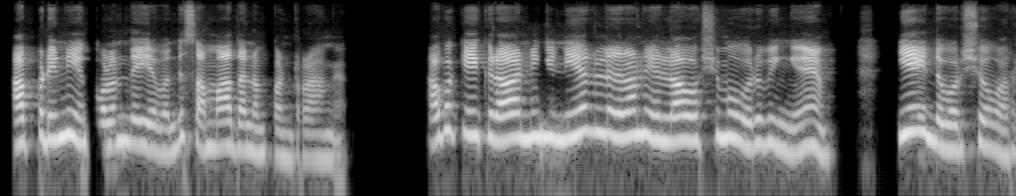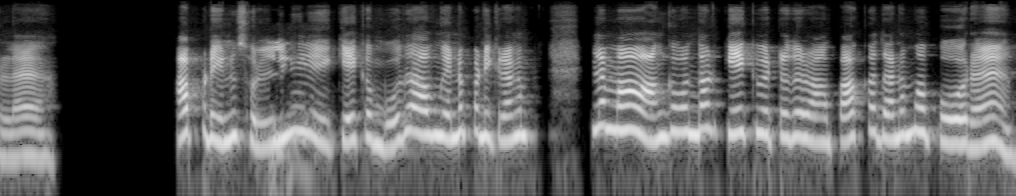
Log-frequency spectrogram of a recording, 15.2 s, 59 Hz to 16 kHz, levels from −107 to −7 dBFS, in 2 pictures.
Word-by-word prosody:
அப்பிடின்னு 310 +4 +1
என் 270 - -9
குழந்தைய 250 0 0
வந்து 215 +10 -6
சமாதானம் 230 -3 -1
பண்றாங்க. 175 -1 -10 0.8
அவ - - -2
கேட்குறா, 315 -4 +4 0.2
நீங்க 315 0 +2
நேர்ல 360 +2 +2
தான 340 0 +1
எல்லா 280 0 +2
வருஷமும் 295 0 -3
வருவீங்க. 245 -4 -5 0.9
ஏன் 375 0 +8
இந்த 265 -4 0
வருஷம் 230 +2 -6
வரல? 180 -2 -10 1.2
அப்பிடின்னு 305 -3 0
சொல்லி 270 +5 -1 0.4
கேட்கும்போது, 275 +1 -1
அவுங்க 335 0 +1
என்ன 350 +4 +1
பண்ணிக்கிறாங்க. 320 -2 0 0.5
இல்லம்மா! 395 -2 +2 0.2
அங்க 320 +4 -1
வந்தாலும் 390 +2 -1
கேக் 360 +1 +5
வெட்டுறது 320 -1 -2
நான் 275 0 -6
பாக்க 355 +5 -2
தானம்மா 340 +4 -1
போறேன். 265 +1 +2
290 Hz, 130 wpm, -23 LUFS, 250-335 Hz, 1.2 s, ஏன்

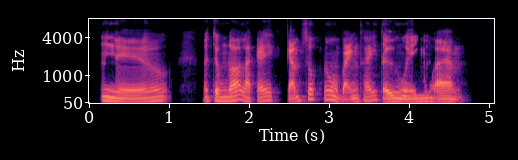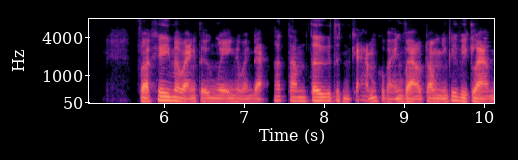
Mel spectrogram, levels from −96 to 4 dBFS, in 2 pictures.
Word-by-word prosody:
Ừm, 130 - -1
hiểu. 105 +3 0 0.4
Nói 125 - -4
chung 120 -2 +1
đó 140 +6 +3
là 145 - -1
cái 125 +4 0 0.2
cảm 125 - +2
xúc 175 +8 -2
đúng 160 0 -1
không? 140 - -2
Bạn 90 +4 +2
thấy 125 +6 -3
tự 95 +1 +3
nguyện 95 -1 0
bạn 105 +1 -3
làm 90 -3 -1 1.0
và - - +5
khi 130 -2 +4
mà 120 -2 +3
bạn 100 -1 +2
tự 100 - -2
nguyện 100 0 -1
thì 100 - -4
bạn 95 0 -5
đặt 90 -3 -2
hết 130 0 -6
tâm 115 -1 -2
tư 120 0 +3
tình 100 -5 -6
cảm 110 +3 -3
của 115 - -8
bạn 90 0 -2
vào 95 -2 +3
trong 100 +2 -1
những 95 +2 -2
cái 135 - 0
việc 110 -4 -1
làm 95 -3 +3
105 Hz, 230 wpm, -25 LUFS, 95-125 Hz, 1.0 s, và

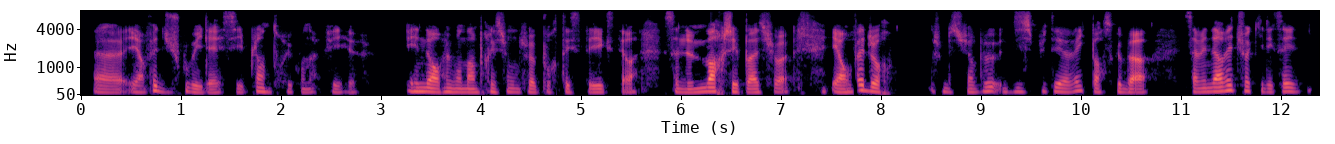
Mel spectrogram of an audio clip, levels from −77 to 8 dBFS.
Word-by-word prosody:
Heu 110 -2 0
et 125 - +1
en 115 - -3
fait, 175 - 0
du 115 -5 -4
coup, 145 - -9
bah, 120 - 0
il 105 -1 -2
a 105 - +4
essayé 115 +1 -6
plein 145 -4 -1
de - - -9
trucs. 120 0 -11
On 115 - -8
a 125 - -11
fait, 115 -3 -6
heu, 110 - -9 0.5
énormément 135 -4 +3
d'impression, 120 +2 -2
tu 115 - -9
vois? 120 - +1
Pour 115 -1 -11
tester 115 0 -3
et 115 - -2
cetera. - - -2 0.3
Ça - - -4
ne 110 -1 +3
marchait 135 0 +6
pas, 115 0 +3
tu 115 - -2
vois? - - +1 0.4
Et - - +6
en 115 +1 +4
fait, 185 +3 +3
genre, 140 -4 +2 0.4
je - - -7
me 130 - -7
suis 120 +1 -2
un 120 - -9
peu 150 +2 -3
disputé 135 +2 -2
avec, 160 +7 -3
parce 125 -1 -2
que, 130 - -3
bah, 120 -1 +5 0.4
ça 130 - -1
m'énervait, 145 +7 +5
tu - - -5
vois? 160 - +1
Qu'il 125 - -8
essaye 140 +3 -1
d 135 - -27
125 Hz, 250 wpm, -25 LUFS, 115-140 Hz, 0.5 s, marchait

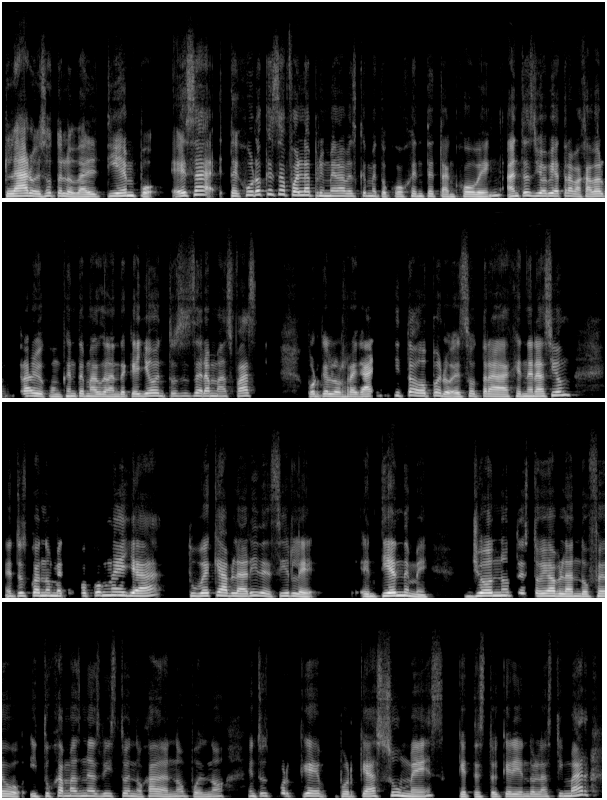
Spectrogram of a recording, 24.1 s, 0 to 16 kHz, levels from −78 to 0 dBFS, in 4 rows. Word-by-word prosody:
Claro, 205 +2 +6
eso 215 +5 -1
te 210 - -2
lo 175 -5 +2
da 155 +1 +3
el 165 -1 +1
tiempo, 235 - +1
esa 315 +7 +1
te 210 -3 -2
juro 300 +2 0
que 345 - -4
esa 335 0 -3
fue 280 - +3
la 280 0 +1
primera 210 -2 0
vez 200 -1 -3
que 225 - -6
me 195 - -3
tocó 165 +2 -3
gente 190 +1 -3
tan 155 - -3
joven, 170 +8 +1
antes 225 +5 +2
yo 220 -1 +2
había 210 -1 +3
trabajado, 190 -3 +1
al 195 - +1
contrario 205 -1 0
con 165 -2 -6
gente 195 0 -2
más 180 -1 0
grande 170 0 0
que 185 - 0
yo, 215 +3 +2
entonces 200 +1 -8
era 210 -2 +2
más 190 -1 -5
fácil, 225 - -2 0.4
porque 185 +1 -2
los 175 -3 +1
regañas 175 +2 +3 0.2
y 240 - -7
todo, 230 -5 0
pero 240 -9 +1
es 155 +4 -1
otra 180 -2 +2
generación, 190 +11 +1 0.3
entonces, 205 +3 -2
cuando 235 -1 +2
me 210 -1 +1
tocó 220 -1 -9
con 260 +1 +1
ella, 230 -2 +3 0.2
tuve 220 +2 +2
que 255 - 0
hablar 215 -2 +3
y 245 - -2
decirle: 195 -6 0 0.4
"Entiéndeme, 185 - +5 0.3
yo 225 +8 +5
no 245 +1 +2
te 220 - -6
estoy 205 -1 0
hablando 185 -3 +4
feo 185 -2 0
y 185 -1 -5
tú 200 - -4
jamás 205 -1 -3
me 210 - -2
has 200 - -4
visto 200 +1 -5
enojada". 185 -1 -3
"No, 180 +1 -7
pues 155 -2 -6
no". 175 +3 -7 0.2
"Entonces, 200 +1 -7
¿por 210 -3 -8
qué 205 -2 -1
por 180 -2 -4
qué 190 - -1
asumes 210 0 -1
que 165 - -1
te 160 - -5
estoy 155 0 -5
queriendo 175 0 -2
lastimar? 195 - -2
200 Hz, 215 wpm, -21 LUFS, 180-225 Hz, 0.4 s, Claro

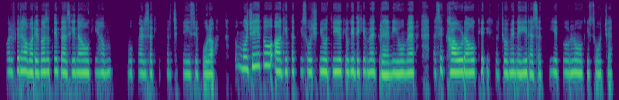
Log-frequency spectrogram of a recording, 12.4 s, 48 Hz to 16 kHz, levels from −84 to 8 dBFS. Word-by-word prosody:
और 255 - -3
फिर 270 +2 -1
हमारे 240 -2 +3
पास 250 +1 +2
इतने 255 +1 -1
पैसे 245 -1 0
ना 240 0 +2
हो 240 0 +3
कि 240 +1 -16
हम 240 0 -4 0.4
वो 235 - -7
कर 230 -1 -4
सकें 230 0 -8 0.2
खर्च 230 -1 -14
कहीं 225 -1 -6
से 225 +2 -7
पूरा। 115 - 0 0.4
तो - - -18
मुझे 300 +2 +2
ये 355 - +3
तो 365 +1 +2
आगे 255 -5 +3
तक 255 0 -6
की 250 - -13
सोचनी 250 0 -2
होती 255 0 +2
है 250 - +5
क्योंकि 250 0 0
देखिए 250 +1 -1
मैं 245 0 +1
गृहणी 220 +1 +2
हूँ। 230 0 +3
मैं 240 +1 +3 0.4
ऐसे 240 +3 -5
खाओ 245 -1 +6
उड़ाओ 245 0 +4
के 255 - -2
खर्चों 235 0 -6
में 235 +1 +1
नहीं 235 0 +2
रह 225 -1 -1
सकती। 225 +4 -9
ये 240 - -1
तो 240 +1 -9
उन 230 - -2
लोगों 235 -1 +2
की 225 - -5
सोच 225 - -7
है। 115 - -6
240 Hz, 235 wpm, -23 LUFS, 230-250 Hz, 0.4 s, खाओ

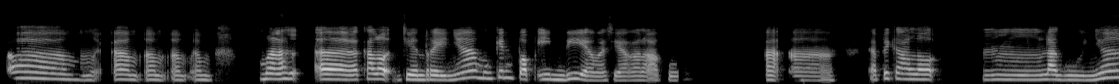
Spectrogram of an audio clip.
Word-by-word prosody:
Mmm, 250 -8 -1 0.2
mmm 230 -1 +2
mmm 220 0 -1
mmm 210 0 -3
mmm. 215 0 -3 0.6
Malah, 255 0 +6 0.3
eee, 230 -2 +7
kalau 250 -1 +5 0.2
genre-nya 220 +1 +2 0.2
mungkin 285 +3 -3
pop 235 -2 +4
indie 230 +2 -1
ya - - +2
Mas 190 +1 -5
ya - - -1
kalau 195 0 -2
aku. - - -13 1.0
Heeh. 200 -1 -1 0.6
Tapi 220 +4 -3
kalau, 240 -2 +1 0.6
mmm, 220 0 -4
lagunya 210 +1 0
225 Hz, 120 wpm, -24 LUFS, 215-245 Hz, 1.0 s, eee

